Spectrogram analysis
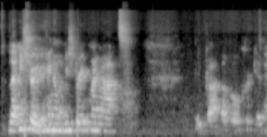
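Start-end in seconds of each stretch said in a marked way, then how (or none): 2.9-3.9 whispered aside. Real, not acted. Muttered aside while fixing mats.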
